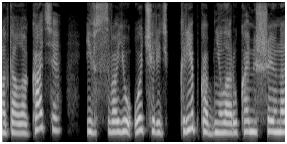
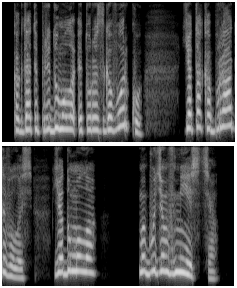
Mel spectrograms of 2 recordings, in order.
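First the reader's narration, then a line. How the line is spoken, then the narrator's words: Sobbing. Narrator (Russian): Говорила она, все еще всхлипывая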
